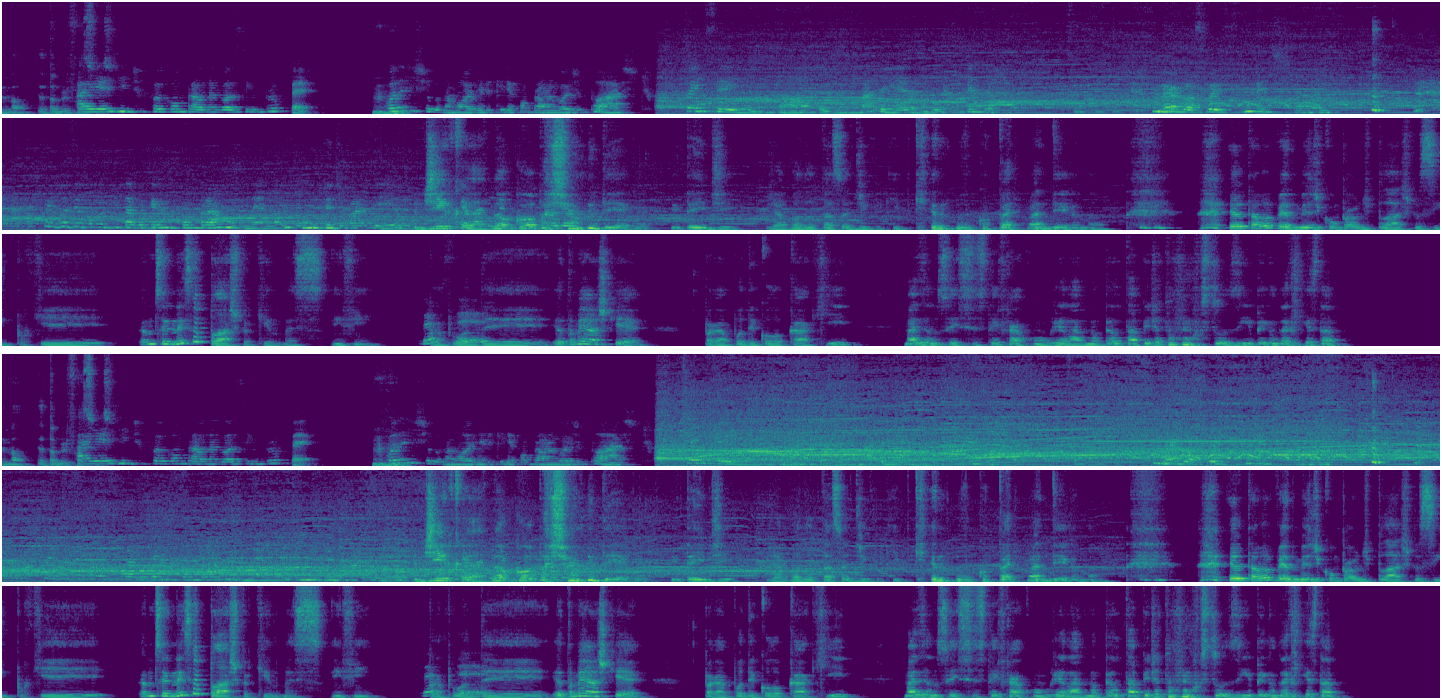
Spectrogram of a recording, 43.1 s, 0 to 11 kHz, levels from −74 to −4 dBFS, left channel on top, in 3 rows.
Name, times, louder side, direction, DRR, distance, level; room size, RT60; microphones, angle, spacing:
voice 1, 0.0-0.9 3.7-4.0 10.6-11.1 13.7-13.9 18.3-21.7 22.0-26.1 26.4-29.8 30.1-32.5 33.0-35.2 35.8-37.3 37.8-42.1, right 2 dB, 25° right, 0.6 m, -31 dB
voice 2, 0.7-3.1 3.8-6.5 6.8-10.0 10.7-13.3 14.1-18.5 19.0-20.7 25.8-26.1 32.9-33.7, left 4 dB, 90° left, 0.8 m, -33 dB
sound 1, 6.5-25.6, right 8 dB, 75° right, 0.3 m, -32 dB
4.4 x 2.7 x 2.2 m
head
